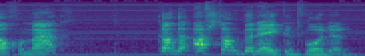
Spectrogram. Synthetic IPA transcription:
lˠχəmaːkt | kɑndəʔɑfstɑnd̚bəɾejkəntʋɔɹdən

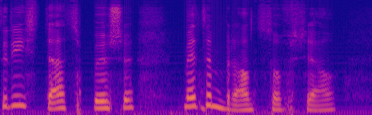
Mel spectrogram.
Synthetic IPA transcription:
ristaːtsbøsə | mɛtənbrɑntstɔfsɛlˠ

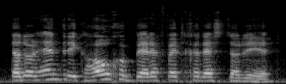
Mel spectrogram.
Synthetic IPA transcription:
d̥ɑdoːrɦɛndrɪkɦowχəbɛrχʋɛrtχərɛstowrɪːrt

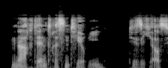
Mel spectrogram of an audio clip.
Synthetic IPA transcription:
naːχd̥eːɐɪntʁ̥ɛsn̩tʰeoʁiː | d̥iːzɪça̰ʊs

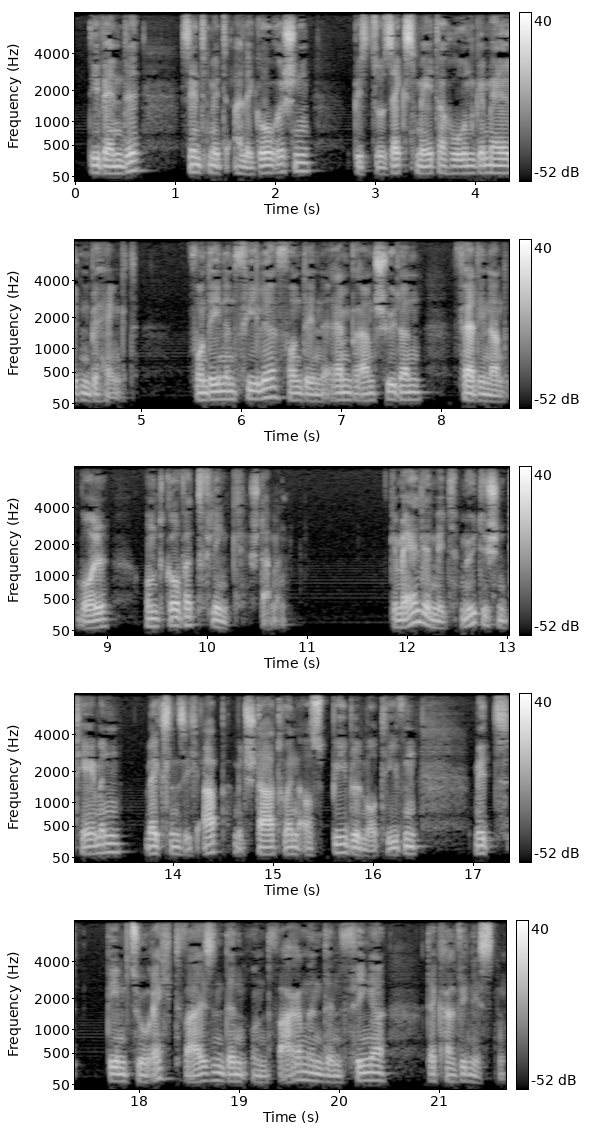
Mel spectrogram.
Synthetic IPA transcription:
d̥iːvɛndə | z̥ɪntmɪtʔaleɡoːʁɪʃn̩ | b̥ɪst͡suzɛksmeːtɐɦoːənɡəmɛːldn̩bəhɛ̰ŋkt | fɔndeːnənfiːləfɔndeːnʁɛmbʁantʃyːlɐn | fɛɐdinantb̥ɔl | ʔʊntɡ̥ovɛɐtflɪŋkʃta̰mə̰n | ɡ̥əmɛːldəmɪtmyːtɪʃn̩tʰeːmən | vɛksl̩n̩zɪçʔapmɪtʃtaːtʰuəna̰ʊsb̥iːbl̩mo̰tʰiːvn̩ | mɪt | d̥eːmt͡suʁɛçtv̥a̰ɪzn̩dənʊntv̥a̰ʁnəndənfɪŋɐ | d̥eːɐkʰalvinɪstn̩

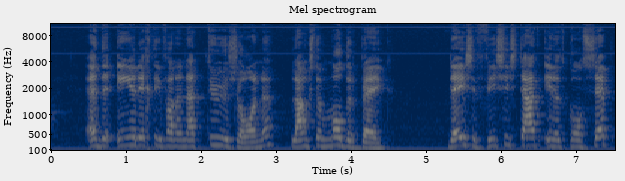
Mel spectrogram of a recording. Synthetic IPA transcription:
ʔɛndəʔɪnrɪχtɪŋvɔnənatyːrzoənə | lɑŋzdəmodərbeːk | deːzəvizistaːtɪnɦətkɔnsɛp̚t

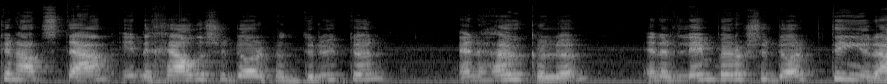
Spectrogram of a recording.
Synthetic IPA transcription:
kənɦatstaːnɪndəχɛlˠdəsədɔrpəndrytən | ʔɛnɦøɥkələm | ʔɛnətlɪmbørxsədɔrp̚tiːra

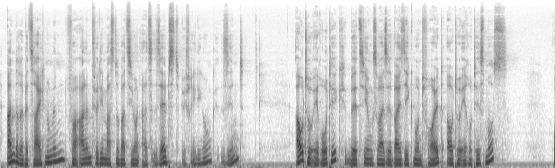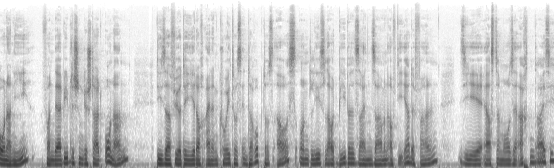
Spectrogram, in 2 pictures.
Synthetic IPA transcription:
ʔandəʁ̞əbət͡saɪçnʊŋənfoːɐʔa̰ləmfyːɐdiːmastuɐbat͡sjoːna̰lsz̥ɛlpstb̥əfʁ̥ḭːdɪɡʊŋz̥ɪnt | ʔaʊtʰoʔḛʁoːtɪkb̥ət͡siːʊŋsv̥aɪzəbaɪzɪɡmʊntfʁ̥ɔ̰ʏtʔaʊtʰoʔḛʁotʰɪsmʊs | ʔonaniːfɔndeːɐbiːblɪʃn̩ɡəʃtaltʔonan | d̥iːzɐfyːɐtəjeɾɔχʔa̰ɪnənkʰoɪtʰʊsɪ̰ntɛʁʊptʊsʔa̰ʊsʊntliːslaʊtb̥iːbl̩zaɪnənzaːməna̰ʊfd̥ḭːʔeːɐdəfalən | ziːəʔḛːɐstɐmoːzəʔaχtʊn̩td̥ʁaɪsɪç

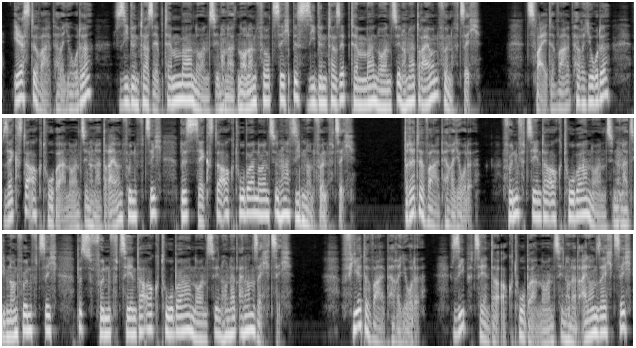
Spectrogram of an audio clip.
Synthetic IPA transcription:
ʔeːɐstəva̰ːlpʰɛʁḭoːɾə | ziːbəntʰɐzɛptʰɛmbɐnɔʏnt͡seːnhʊndɐtnɔʏnʊntfɪɐt͡sɪçb̥ɪsz̥iːbəntʰɐzɛptʰɛmbɐnɔʏnt͡seːnɦʊndɐt̚d̥ʁaɪʊntfʏnft͡sɪ̰ç | t͡sv̥a̰ɪtəvaːlpʰɛʁioːɾəzɛkstɐʔɔktʰoːbɐ̰nɔ̰ʏnt͡seːnhʊndɐ̰t̚d̥ʁa̰ɪʊntfʏnft͡sɪçb̥ɪsz̥ɛkstɐʔɔktʰoːbɐnɔʏnt͡seːnhʊndɐtz̥iːbənʊntfʏ̰nft͡sɪ̰ç | d̥ʁɪtəvaːlpʰɛʁ̞ḭjo̰ːɾə̰ | fʏnft͡seːntɐʔɔktʰoːbɐnɔʏnt͡seːnhʊndɐtz̥iːbənʊntfʏnft͡sɪçb̥ɪsfʏnft͡seːntɐʔɔktʰoːbɐnɔʏnt͡seːnɦʊndɐtʔaɪnʊntz̥ɛçt͡sɪ̰ç | fiːɐtəva̰ːlpʰɛʁ̞ḭjo̰ːɾə̰ | ziːpt͡seːntɐ̰ʔɔ̰ktʰoːbɐ̰nɔ̰ʏnt͡seːnhʊndɐtʔa̰ɪnʊntz̥ɛçt͡sɪç

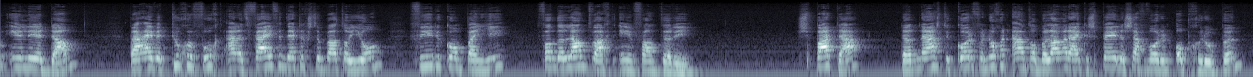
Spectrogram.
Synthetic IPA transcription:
nɪnlɪərdam | ʋaːɦɛjʋɛtːuχəvuxtʰaːnɦətfɛjvəndɛrtəxstəbatalˠjon | fiədəkompanji | fɑndəlɑntʋaxtɪnfɔntəɾi | spata | d̥ɔtnaːstdəkorvənːɔχənaːntɔlˠbəlɑŋrɛjkəspeːlərsːɑxʋɔrdənɔpχərupən

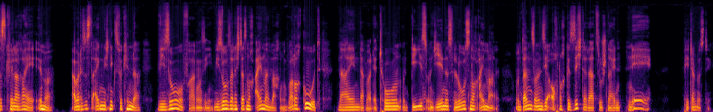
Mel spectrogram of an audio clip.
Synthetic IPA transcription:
sɪstkʰv̥ɛːləʁaɪʔɪmɐ | ʔa̰ːbɐɾas̬ɪstʔa̰ɪɡŋ̩tlɪçnɪçt͡sfyːɐkʰɪndɐ | viːzoːfʁ̥a̰ːɡŋ̩zḭːviːzoːzɔlɪçd̥asnɔχʔa̰ɪnmaːlmaχn̩vaːɐɾɔχɡ̥uːt | naɪndaːva̰ːɐdḛːɐtʰoːnʊ̰nt̚d̥iːsʊ̰ntjeːnəsloːsnɔχʔa̰ɪnma̰ːl | ʔʊnt̚d̥anzɔlənziːʔa̰ʊxnɔχɡ̥əzɪçtɐdat͡suːʃnaɪdn̩nə | pʰeːtɐlʊstɪç

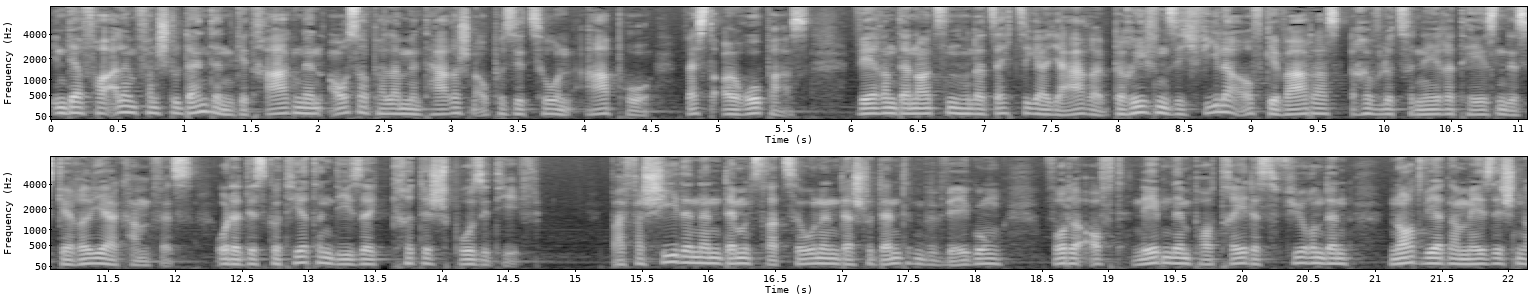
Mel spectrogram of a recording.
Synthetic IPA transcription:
ʔɪndeːɐfoːɐʔa̰ləmfɔnʃtudɛntn̩ɡətʁ̥aːɡŋ̩n̩dənʔa̰ʊsɐpʰaɐlamɛntʰaːʁ̞ɪʃn̩ʔɔ̰pʰozit͡sjoːnʔaːpʰoː | v̥ɛstʔɔ̰ʏʁoːpʰa̰ːs | v̥ɛːʁəntd̥eːɐnɔʏnt͡seːnɦʊndɐtz̥ɛçt͡sɪɡɐjaːʁəb̥əʁiːfn̩zɪçfiːləʔa̰ʊfɡ̥evaːdasʁevolut͡sjonɛːʁ̞ətʰɛːzn̩dɛsɡ̥əʁɪljakʰamfə̰sʔoːɾɐdɪskutʰiːɐtən̩diːzəkʁ̥itɪʃpʰozitʰḭːf | b̥a̰ɪfɛɐʃiːdənəndemɔnstʁ̥at͡sjoːnəndeːɐʃtudɛntn̩bəveːɡʊŋv̥ʊɐdə̰ʔɔ̰ftneːbm̩deːmpʰɔɐtʁ̥ɛːdɛsfyːʁəndənː | ɔɐtv̥iɛtnameːzɪʃn̩

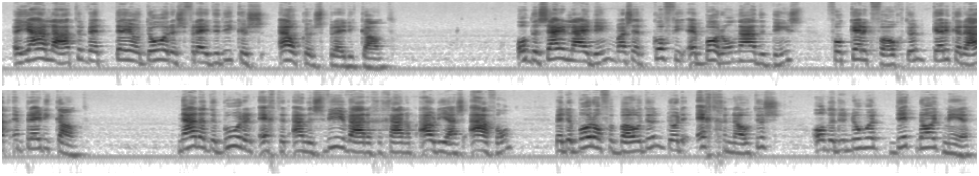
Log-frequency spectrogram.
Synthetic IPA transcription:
ənjaːrlaːtərʋɛrtːeodoːɾəsfredərikəs | ɛlˠkənspredikɑnt | ɔndəzɛjnlɛjdɪŋʋɑsɛrkɔfiʔɛnboɾəlˠnaːdədinst | fʊːrkɛrkfowχtənkɛrkəraːtʰɛnprejdikɑnt | naːdɑt̚dəbuːɾənɛχtəraːndəzʋiəʋaːɾənχəχaːnɔpawdiasaːvɔnt | ʋɛrt̚dəboɾəlˠfərbowdəndʊːɹdəʔɛχtχənowtəs | ʔɔndərdənumərdɪtnoːjtmɪːər

